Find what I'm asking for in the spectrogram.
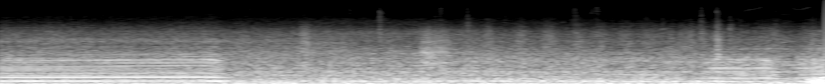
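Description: A Mini Cooper S race car drives hard at Silverstone during a Mini Challenge race, the engine droning loudly from inside the cockpit, its pitch holding, then shifting as it accelerates past a rival.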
